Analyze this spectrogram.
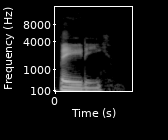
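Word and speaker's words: Baty: My understanding is it's Brett Beatty. Because I've seen people tweet that this should be pronounced Batty because baseball's plays yeah. play with bats.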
